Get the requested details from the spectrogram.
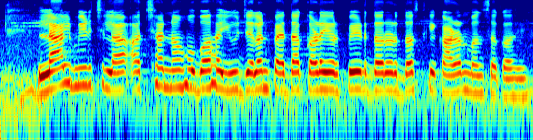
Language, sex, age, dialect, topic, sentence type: Magahi, female, 25-30, Western, agriculture, statement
